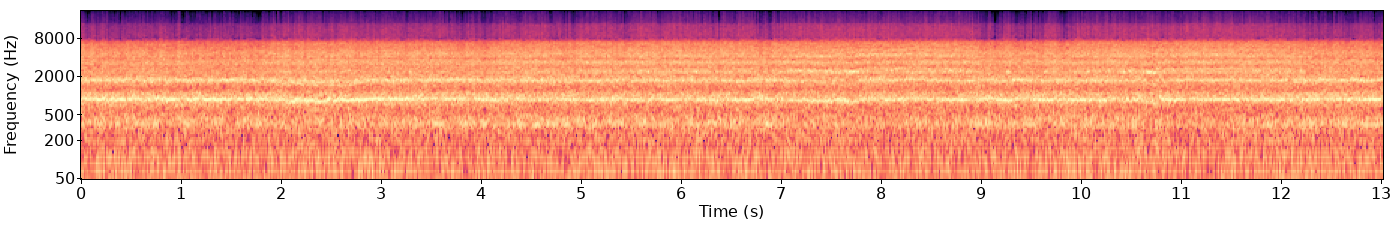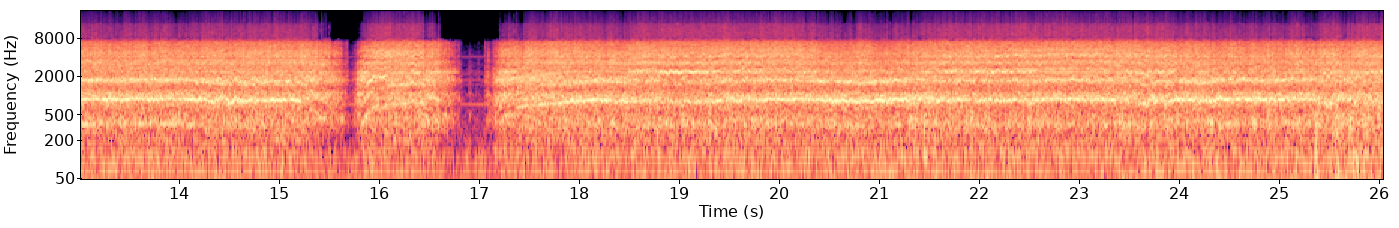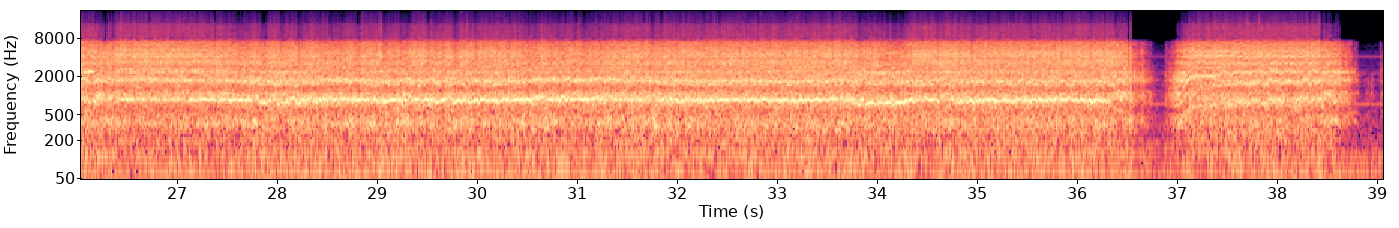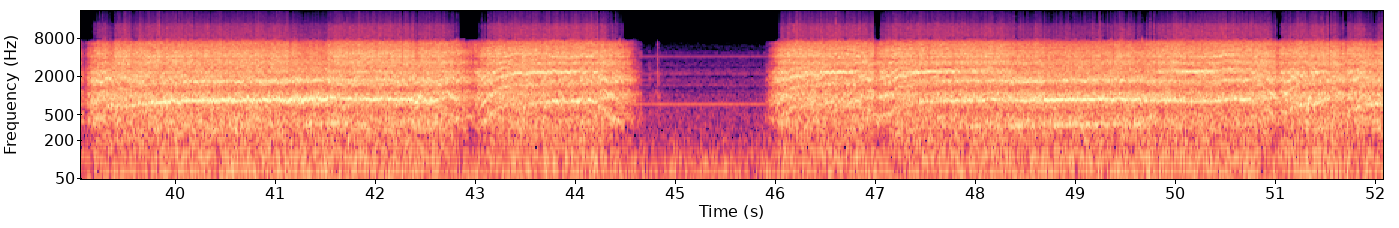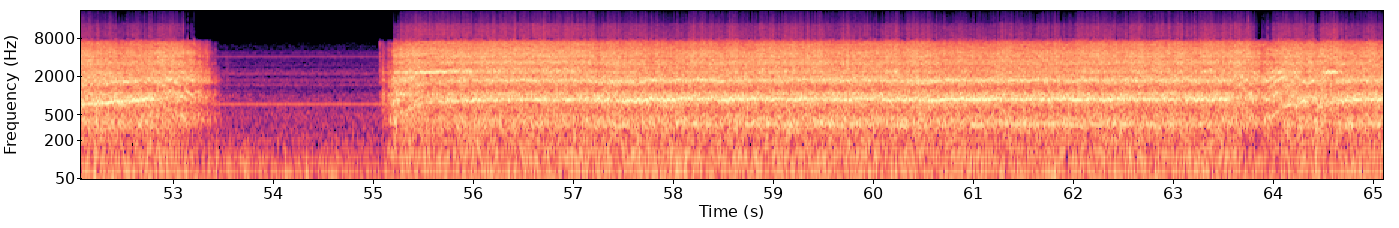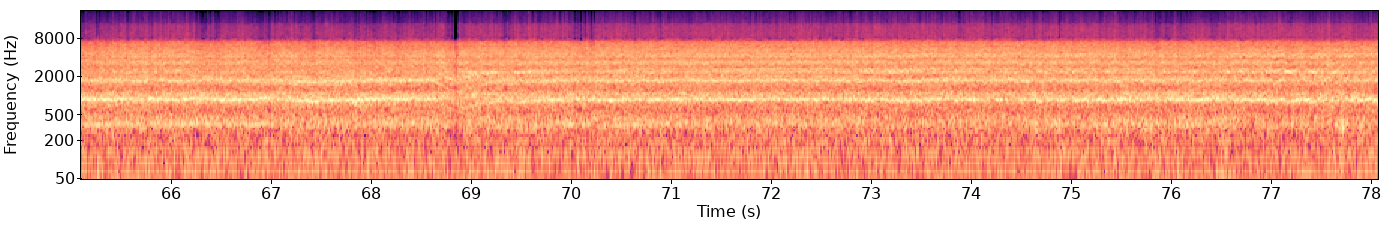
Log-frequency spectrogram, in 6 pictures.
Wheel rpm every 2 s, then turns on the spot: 230, 230, 230, 230, 230, 220, 230, 170, 100, 210, 230, 230, 230, 230, 220, 220, 210, 210, 130, 130, 210, 150, 100, 140, 220, 180, 100, 40, 220, 230, 230, 220, 200, 220, 210, 230, 230, 230, 220.
none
